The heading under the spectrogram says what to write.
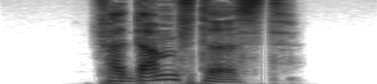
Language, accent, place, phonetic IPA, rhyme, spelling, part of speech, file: German, Germany, Berlin, [fɛɐ̯ˈdamp͡ftəst], -amp͡ftəst, verdampftest, verb, De-verdampftest.ogg
- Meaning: inflection of verdampfen: 1. second-person singular preterite 2. second-person singular subjunctive II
